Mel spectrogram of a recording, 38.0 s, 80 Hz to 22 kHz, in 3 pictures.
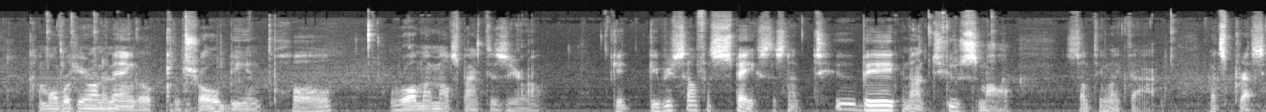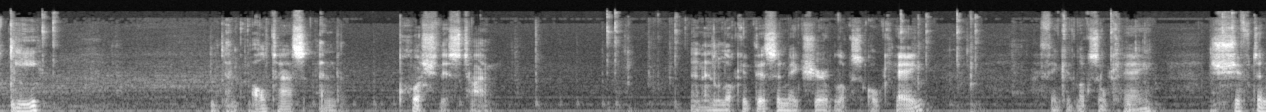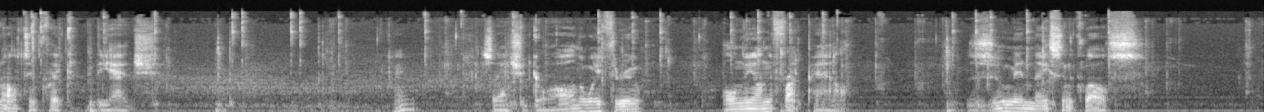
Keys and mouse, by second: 0.7 shift+middle click, 1.9 ctrl+b, 9.3 shift+click, 9.9-11.7 middle drag, 12.8 e, 13.1 click, 14.9 alt+s, 18.7 shift+click, 19.4-21.7 middle drag, 21.9 shift+middle click, 22.4-23.8 middle drag, 23.6 typing, 24.0 alt+a, 24.9 alt+shift+click, 25.6 alt+shift+click, 26.4 shift+middle click, 27.6 alt+shift+click, 28.2 alt+shift+click, 28.7 middle click, 30.5 shift+middle click, 31.7 shift+middle click, 32.6 middle click, 33.2 shift+middle click, 34.9 shift+middle click, 35.2 middle click, 35.9 shift+middle click.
